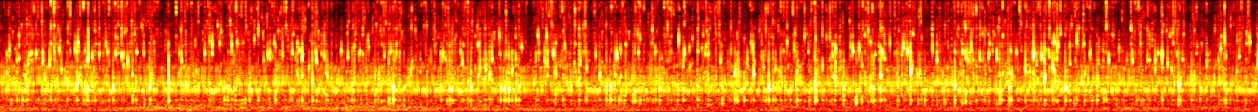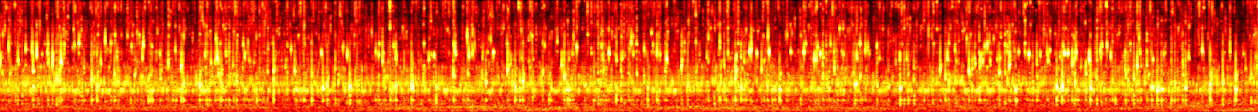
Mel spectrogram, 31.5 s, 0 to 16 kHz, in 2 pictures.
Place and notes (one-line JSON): {"title": "Source-Seine, France - Seine spring", "date": "2017-07-29 15:45:00", "description": "The Seine river is 777,6 km long. This is here the sound of the countless streamlets which nourish the river. Here the water gushes from a so small hole that it makes sounds like fittings encountering serious problems !", "latitude": "47.50", "longitude": "4.71", "altitude": "429", "timezone": "Europe/Paris"}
